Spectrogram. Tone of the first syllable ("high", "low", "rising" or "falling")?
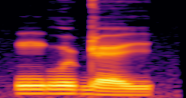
high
